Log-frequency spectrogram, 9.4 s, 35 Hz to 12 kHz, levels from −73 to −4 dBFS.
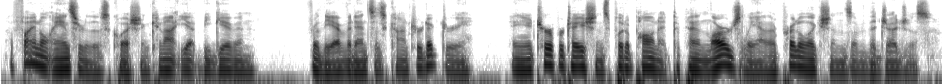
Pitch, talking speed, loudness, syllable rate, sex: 95 Hz, 185 wpm, -19 LUFS, 6.3 syllables/s, male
